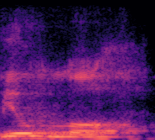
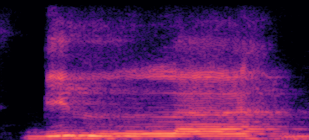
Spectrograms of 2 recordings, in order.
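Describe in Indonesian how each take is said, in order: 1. L diucapkan tebal dan berat. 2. L diucapkan tipis dan ringan. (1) "nggak bisa jadi billah" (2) "ketika kasrah otomatis lamnya menjadi tipis"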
